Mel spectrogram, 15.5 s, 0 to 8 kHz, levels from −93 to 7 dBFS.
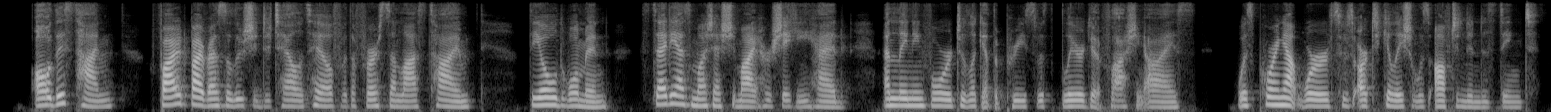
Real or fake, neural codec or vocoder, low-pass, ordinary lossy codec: fake; codec, 16 kHz, 0.5 kbps, X-Codec, HuBERT features, trained on LibriSpeech; 7.2 kHz; Opus, 64 kbps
